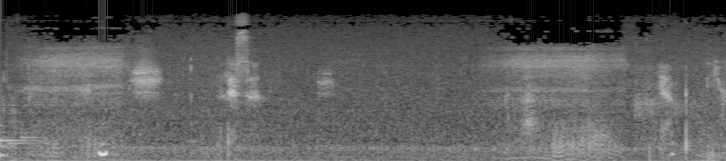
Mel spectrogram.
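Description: Two soft, breathy, rasping breaths about five seconds apart, heard as quiet snoring from a sleeping adult over faint room noise.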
